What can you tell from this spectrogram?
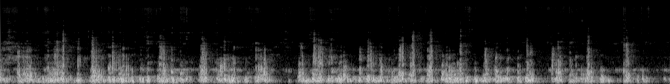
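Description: Inside a moving vehicle on a highway: a steady low road rumble with constant, irregular rattling and knocking.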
